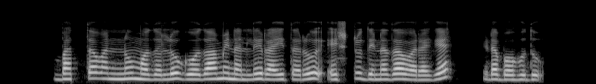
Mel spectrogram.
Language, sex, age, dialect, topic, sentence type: Kannada, female, 18-24, Central, agriculture, question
